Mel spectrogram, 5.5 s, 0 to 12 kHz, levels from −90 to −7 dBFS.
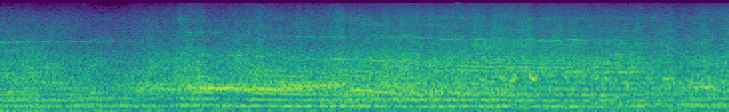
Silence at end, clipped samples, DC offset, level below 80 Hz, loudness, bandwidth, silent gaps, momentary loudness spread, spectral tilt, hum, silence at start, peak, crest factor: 0 s; under 0.1%; under 0.1%; -40 dBFS; -21 LUFS; 11.5 kHz; none; 6 LU; -4.5 dB/octave; none; 0 s; -8 dBFS; 14 dB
